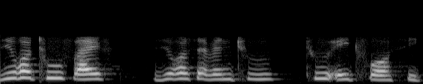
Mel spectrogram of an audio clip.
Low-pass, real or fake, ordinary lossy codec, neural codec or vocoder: 3.6 kHz; real; none; none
